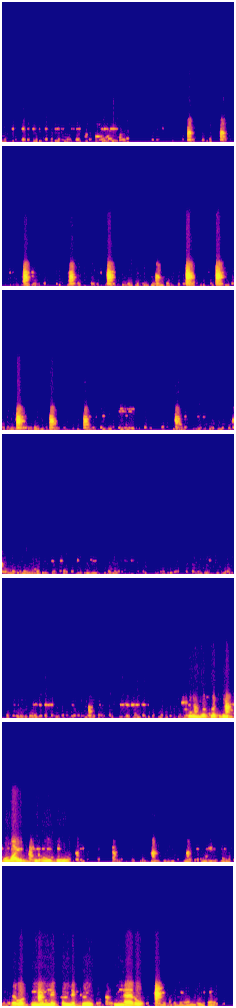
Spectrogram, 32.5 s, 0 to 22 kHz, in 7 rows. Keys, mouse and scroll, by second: 2.4-2.9 alt+click, 2.6 alt+click, 2.9 click, 3.0 click, 6.4 click, 6.8 click, 9.6 click, 10.4 click, 10.8 click, 11.8 click, 12.0 click, 12.2 click, 13.1 click, 13.7 click, 14.0 click, 15.3 click, 18.1-18.9 shift+click, 18.8 click, 19.2 alt+click, 20.2 right click, 21.3 click, 21.9 shift+click, 23.0-24.2 typing, 24.8 click, 26.6 click, 27.2 click, 27.8 click, 28.1 click, 29.6 click, 30.3 ctrl+z, 30.6 ctrl+z, 31.0 ctrl+z.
